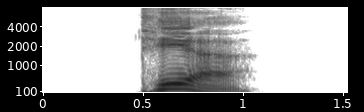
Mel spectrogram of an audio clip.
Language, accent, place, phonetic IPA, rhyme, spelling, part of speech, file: German, Germany, Berlin, [teːɐ̯], -eːɐ̯, teer, verb, De-teer.ogg
- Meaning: 1. singular imperative of teeren 2. first-person singular present of teeren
